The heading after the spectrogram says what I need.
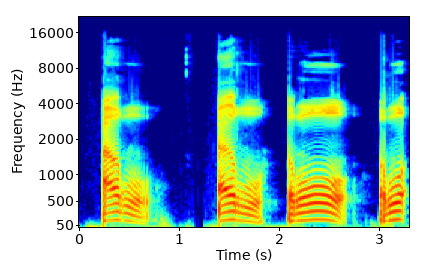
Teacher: Dia punya sifat penyimpangan makhraj. Jadi, huruf ro itu asalnya ujung lidahnya nempel ke langit-langit bagian depan. Nah, ketika dilafalkan dia agak diseret ke dalam. Ar ar ro agak diseret disimpangkan makhrajnya ke arah dalam.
